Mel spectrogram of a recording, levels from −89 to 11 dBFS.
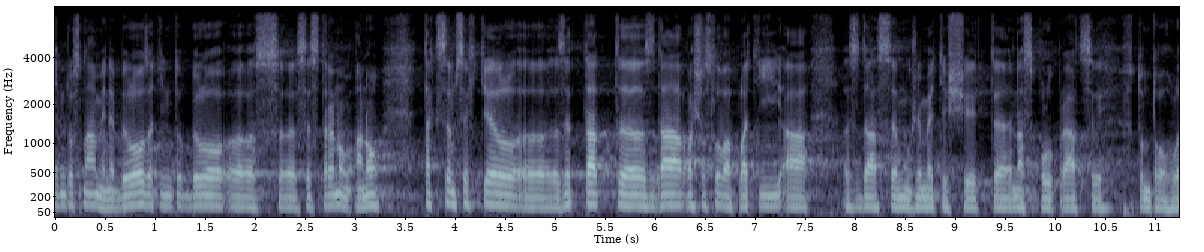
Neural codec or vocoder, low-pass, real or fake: codec, 16 kHz, 8 kbps, FreqCodec, larger model; 7.2 kHz; fake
